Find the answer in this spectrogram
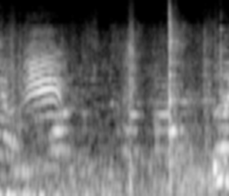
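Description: A softball bat hitting a pitched ball: two sharp cracks a little under half a second apart in the second half. A high voice calls out briefly before them.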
